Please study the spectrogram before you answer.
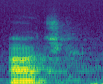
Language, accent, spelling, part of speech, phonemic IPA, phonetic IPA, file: Armenian, Eastern Armenian, աչք, noun, /ɑt͡ʃʰkʰ/, [ɑt͡ʃʰkʰ], Hy-աչք.ogg
- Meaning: eye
